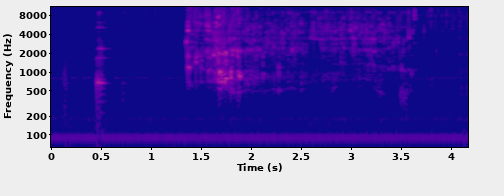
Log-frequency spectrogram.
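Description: A brief clink, then lemon and lime infused water with ice pours into a glass for about two seconds, a bright splashing stream that tapers off. No one speaks, and a low steady hum runs underneath.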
